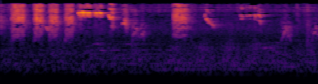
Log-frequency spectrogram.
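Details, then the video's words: Energetic cage-kept orange-bellied leafbird song, opening with rapid rasping bursts, then thin high whistled notes and a downslurred sweep, with pauses between phrases. "Cucak Cungkok Super gacor"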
